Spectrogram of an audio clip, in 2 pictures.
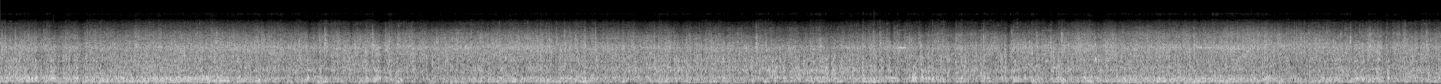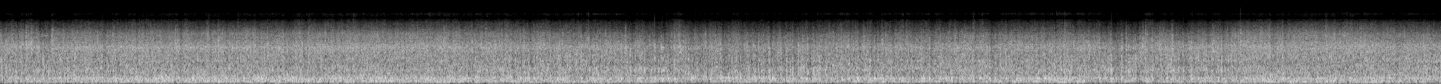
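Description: Hoosier Hurricane wooden roller coaster train running its circuit from the back row: a steady, loud rush of wind over the camera microphone mixed with the rumble of the wheels on the wooden track.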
